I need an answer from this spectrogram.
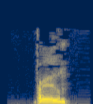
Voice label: "broom", English; nouns

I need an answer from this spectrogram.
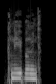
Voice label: "knebelnd", German; adjectives

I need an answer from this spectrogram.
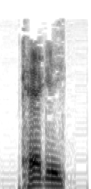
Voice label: "cagy", English; adjectives

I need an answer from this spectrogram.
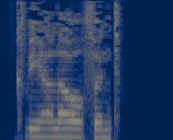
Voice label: "querlaufend", German; adjectives

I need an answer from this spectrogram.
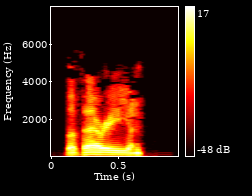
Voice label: "Bavarian", English; adjectives

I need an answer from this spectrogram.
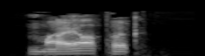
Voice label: "myopic", English; adjectives

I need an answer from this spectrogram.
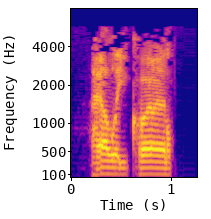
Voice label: "Heli-Coil", English; nouns

